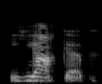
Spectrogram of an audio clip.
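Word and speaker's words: Jakob: the mad cow disease it's pronounced CRZ spell yakob so it's pronounced differently than it's than it looks whoit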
